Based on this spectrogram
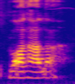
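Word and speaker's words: VA-11 HALL-A: Det uttalas Valhalla.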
